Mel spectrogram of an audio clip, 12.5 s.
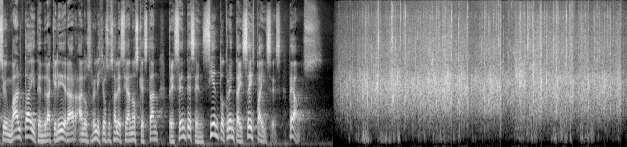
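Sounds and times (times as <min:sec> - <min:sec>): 
speech: 0:00.0 - 0:07.4
audience applause: 0:06.7 - 0:12.5.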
